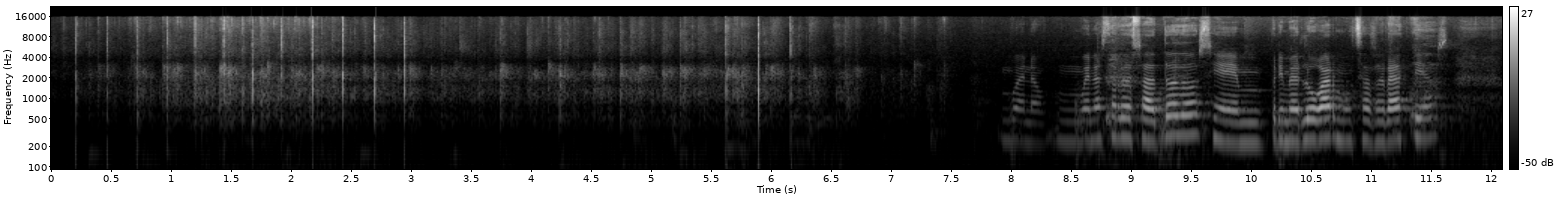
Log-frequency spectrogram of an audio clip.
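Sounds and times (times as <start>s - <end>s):
light applause from a small audience: 0.0s - 7.6s
speech: 8.0s - 11.9s.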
